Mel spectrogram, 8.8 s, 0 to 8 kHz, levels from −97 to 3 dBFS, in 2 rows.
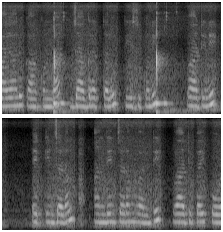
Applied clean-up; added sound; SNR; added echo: none; Raindrop / Drip; -4 dB; none.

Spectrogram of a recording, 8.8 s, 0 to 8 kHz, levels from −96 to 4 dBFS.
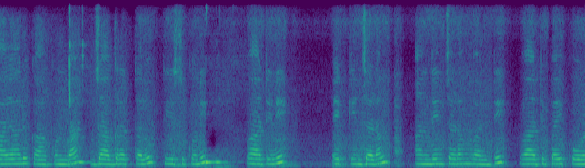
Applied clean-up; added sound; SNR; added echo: neural mask model Resemble Enhance denoiser.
